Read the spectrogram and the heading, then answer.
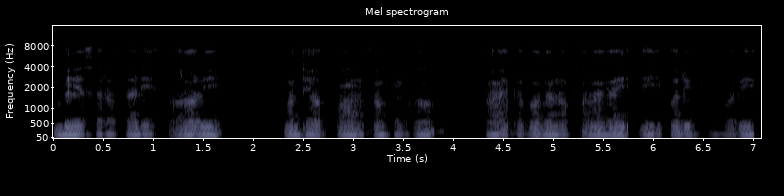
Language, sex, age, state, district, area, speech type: Odia, male, 18-30, Odisha, Ganjam, urban, spontaneous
